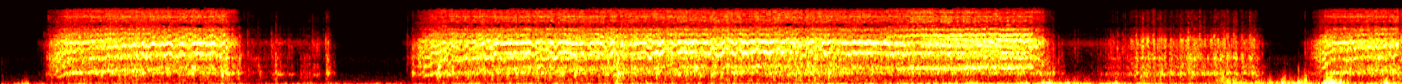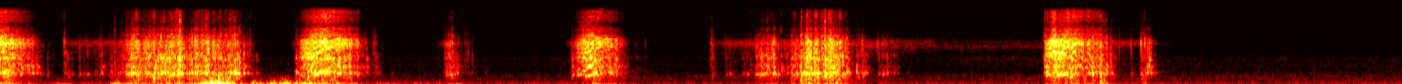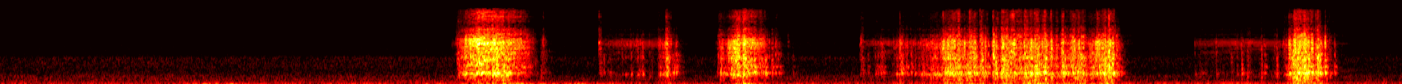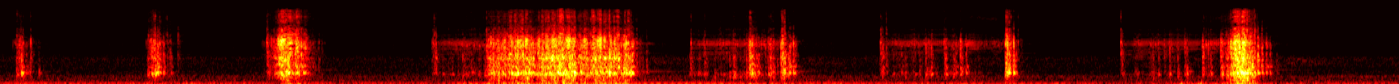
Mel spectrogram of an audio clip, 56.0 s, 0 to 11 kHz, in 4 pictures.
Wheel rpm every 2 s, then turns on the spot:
100, 30, 120, 160, 150, 40, 60, 20, 20, 0, 10, 10, 30, 0, 0, 0, 10, 10, 10, 20, 10, 0, 10, 20, 10, 0, 0, 0.
2-4 10-12 14-16 24-26 36-42 46-48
